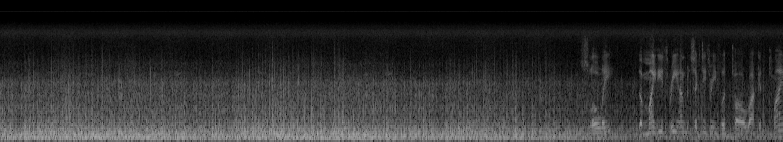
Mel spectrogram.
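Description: A rocket engine roars loudly with a deep, rumbling thunder that slowly fades.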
